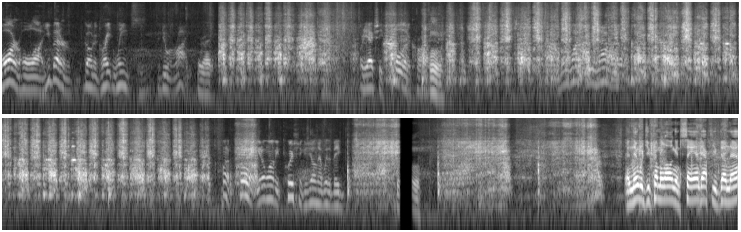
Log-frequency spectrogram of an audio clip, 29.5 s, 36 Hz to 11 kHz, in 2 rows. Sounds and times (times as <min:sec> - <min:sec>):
Rub: 0:04.4 - 0:19.9, 0:20.9 - 0:22.7, 0:23.5 - 0:29.4.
